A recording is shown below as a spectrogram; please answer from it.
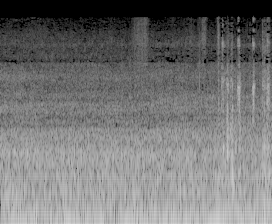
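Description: Car running at low speed over packed snow, heard from inside the cabin: a steady low engine hum with tyre noise, and a few short crackles near the end.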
